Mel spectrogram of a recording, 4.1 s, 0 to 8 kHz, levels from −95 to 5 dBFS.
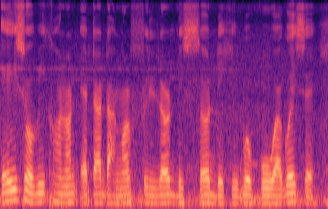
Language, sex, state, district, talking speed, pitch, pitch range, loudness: Assamese, male, Assam, Sonitpur, 145 wpm, 110 Hz, 105-120 Hz, -17 LUFS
